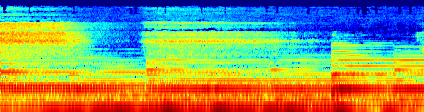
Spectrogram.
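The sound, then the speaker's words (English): A slow, deep breath drawn in and let out, its soft airy rush rising and falling in long swells over a sustained low tonal drone. “So, deep breath.”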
